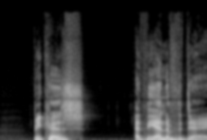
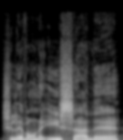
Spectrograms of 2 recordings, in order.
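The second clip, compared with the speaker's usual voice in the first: gullible dude; 6 semitones higher than usual. Retold or imitated. Voicing gullible guy online.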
